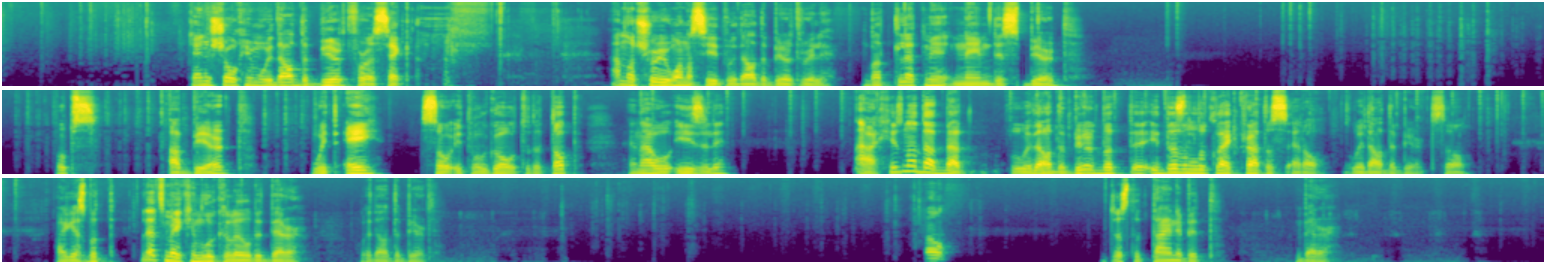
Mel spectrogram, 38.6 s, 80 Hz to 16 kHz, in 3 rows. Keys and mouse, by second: 4.3 ctrl+Tab, 6.0-11.1 middle drag, 11.1-18.4 shift+drag, 13.0 BackSpace, 13.7 alt+shift+BackSpace, 18.4-30.3 alt+middle drag, 23.6 ctrl+Tab, 26.1-27.3 typing, 30.3-38.5 ctrl+alt+shift+drag, 33.0 ctrl+z, 33.0-35.3 right drag.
